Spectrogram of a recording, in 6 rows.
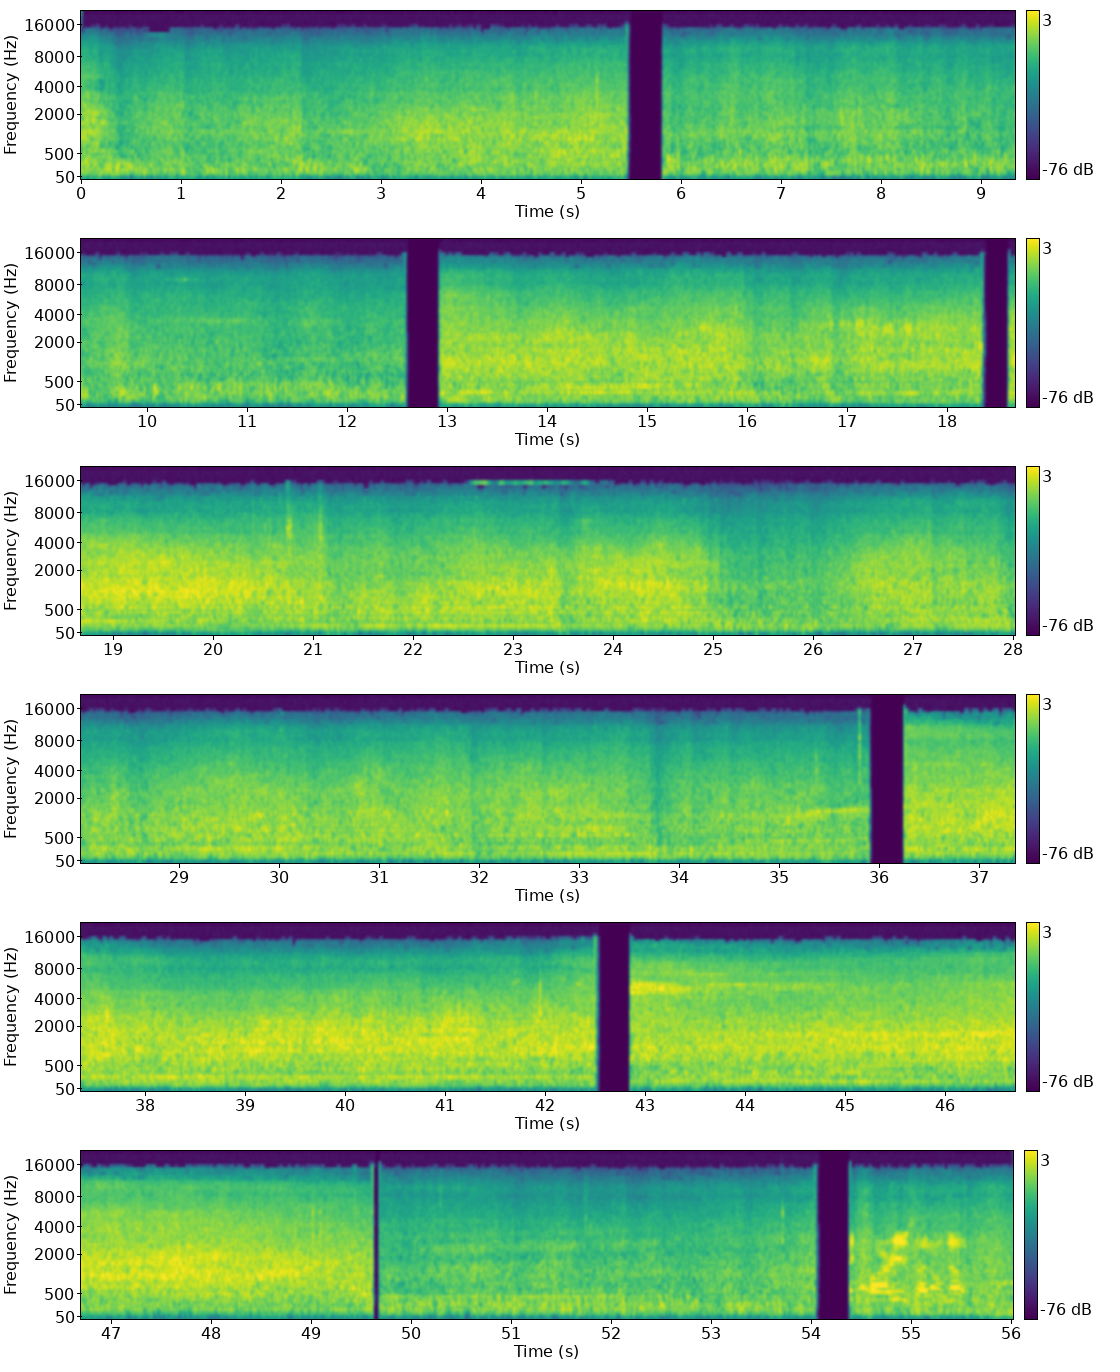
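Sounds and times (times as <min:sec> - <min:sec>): cars passing by: 0:00.0 - 0:56.0
low engine drone: 0:13.0 - 0:56.0.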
